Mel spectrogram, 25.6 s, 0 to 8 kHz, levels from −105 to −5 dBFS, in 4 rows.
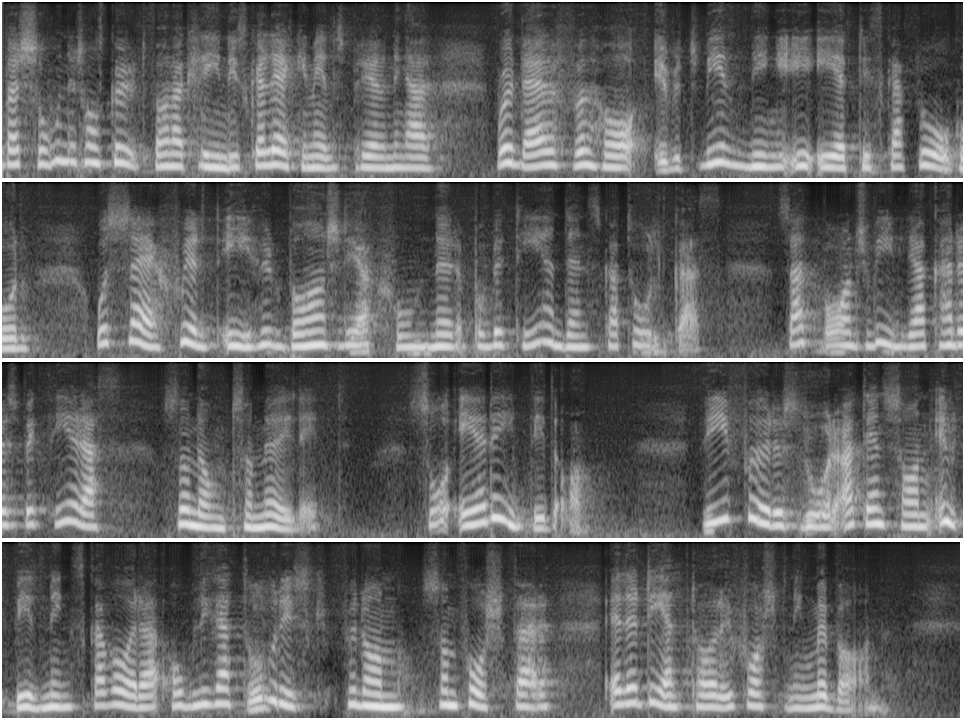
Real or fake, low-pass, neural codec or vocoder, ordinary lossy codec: fake; none; codec, 16 kHz, 0.5 kbps, X-Codec, HuBERT features, trained on LibriSpeech; none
